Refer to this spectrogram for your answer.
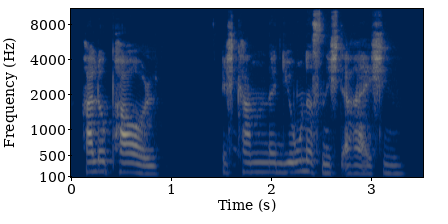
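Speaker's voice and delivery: usual speaking voice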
